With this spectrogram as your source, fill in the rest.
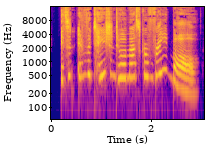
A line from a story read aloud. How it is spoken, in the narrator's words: Jan shrieks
